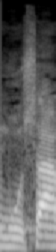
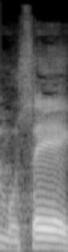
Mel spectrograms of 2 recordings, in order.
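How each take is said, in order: First: The final vowel is a plain open 'a'. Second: The final vowel is tilted toward 'e'.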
